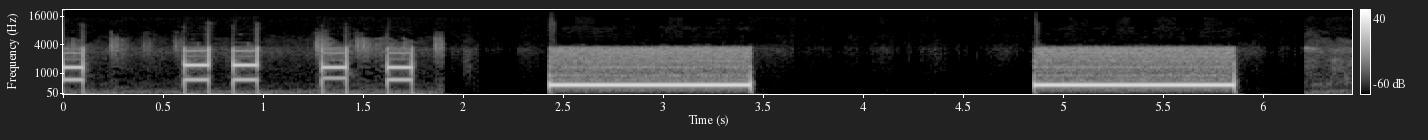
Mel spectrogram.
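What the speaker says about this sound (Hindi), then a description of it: "मैं इसमें से एक को डायल करूंगा." Touch-tone telephone dialing for a call to a Karachi number: a quick string of short two-tone beeps, then two long, steady ringback tones separated by a pause, loud and close.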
